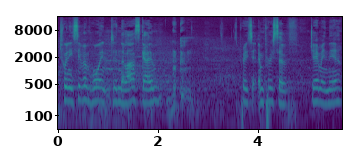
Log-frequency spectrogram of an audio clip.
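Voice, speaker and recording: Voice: mid-range voice, flat delivery, unhurried, background noise. A co-commentator giving chatty, jokey color commentary on a roller derby game. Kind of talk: live sports commentary. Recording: echoey sports hall with faint ambience.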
